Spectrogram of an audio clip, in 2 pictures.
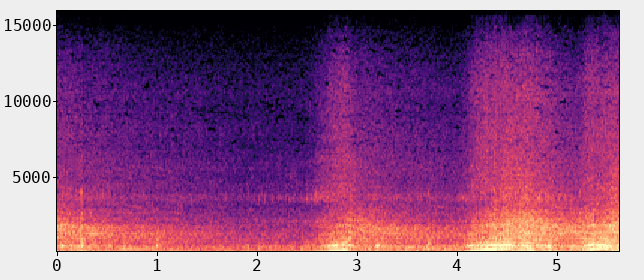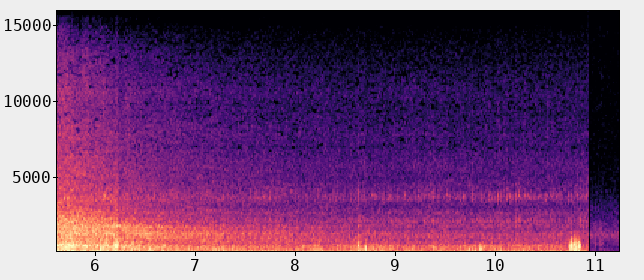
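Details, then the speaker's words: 1966 Ford F100 short-bed shop truck, V8 with camera set down nearby, given a couple of clean throttle blips. Pitch rises and falls evenly, no knocks or misses. Normal revving. "We looked at the outside, we looked at the interior, you got to hear the engine. I revved it up a little bit for you guys."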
